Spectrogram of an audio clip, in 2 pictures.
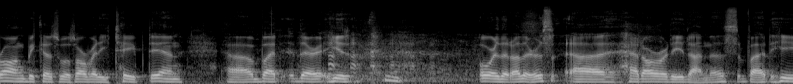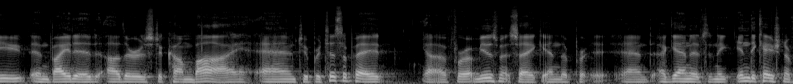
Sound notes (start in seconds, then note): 2.7 laughter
